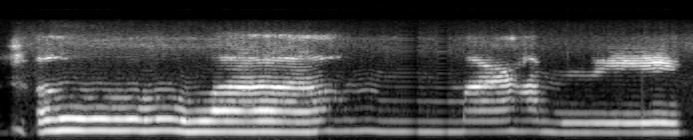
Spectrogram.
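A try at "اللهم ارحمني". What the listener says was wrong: Just be careful of that in the beginning, okay? Stretching that for 2 seconds, the Allah, okay?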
